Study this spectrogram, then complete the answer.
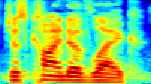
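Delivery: ordinary talk, nothing marked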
